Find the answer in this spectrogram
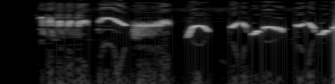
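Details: Chinese hwamei singing a short burst of buzzy chatter followed by loud, looping arched whistles and quick slurred notes.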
